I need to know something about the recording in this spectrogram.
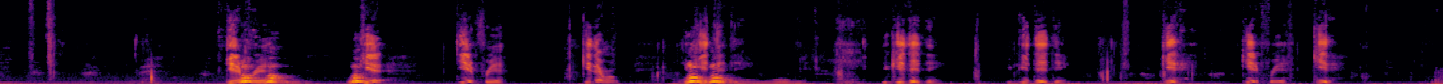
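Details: Siberian Huskies tussling over a knot rope let out a run of rising-and-falling yowls and yips, roughly one burst every second or two, mixed with a person's excited talk urging them to get the rope.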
